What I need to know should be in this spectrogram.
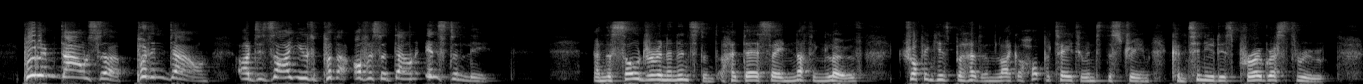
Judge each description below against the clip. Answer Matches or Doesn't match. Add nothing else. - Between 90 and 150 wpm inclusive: Doesn't match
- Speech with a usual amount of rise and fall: Doesn't match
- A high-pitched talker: Matches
